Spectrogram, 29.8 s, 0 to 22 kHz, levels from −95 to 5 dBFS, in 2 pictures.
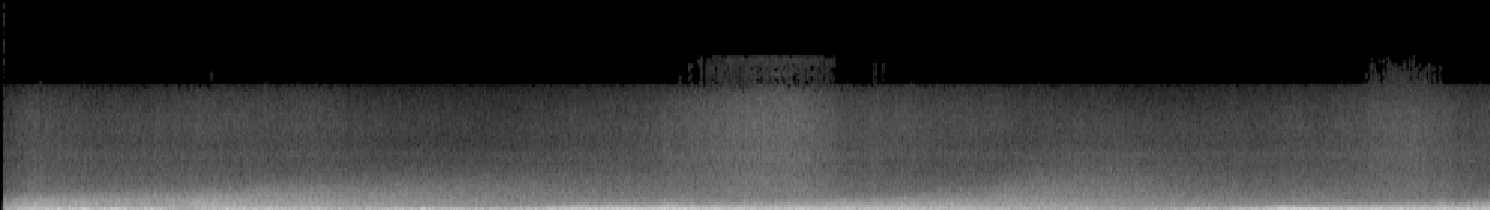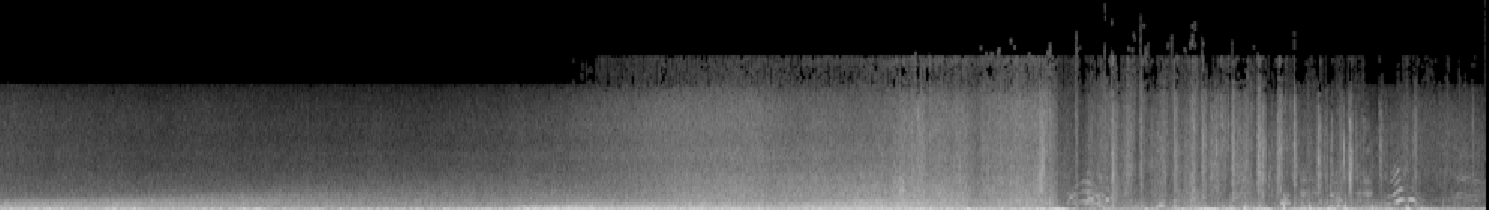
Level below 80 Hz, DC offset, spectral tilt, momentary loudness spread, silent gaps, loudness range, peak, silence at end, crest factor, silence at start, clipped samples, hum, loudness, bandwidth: -22 dBFS; under 0.1%; -6.5 dB/octave; 10 LU; none; 6 LU; -4 dBFS; 0.05 s; 14 dB; 0.05 s; under 0.1%; none; -23 LUFS; 13.5 kHz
